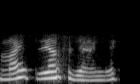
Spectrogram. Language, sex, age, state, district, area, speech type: Hindi, female, 60+, Uttar Pradesh, Pratapgarh, rural, conversation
